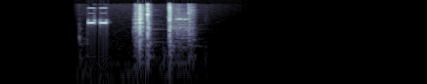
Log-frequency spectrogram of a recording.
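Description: Short logo sound effect: a brief high tone, then two quick sharp clicks, all within the first second.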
